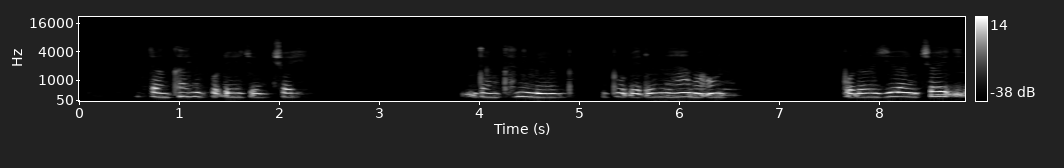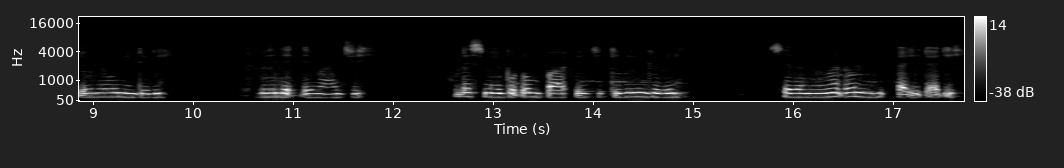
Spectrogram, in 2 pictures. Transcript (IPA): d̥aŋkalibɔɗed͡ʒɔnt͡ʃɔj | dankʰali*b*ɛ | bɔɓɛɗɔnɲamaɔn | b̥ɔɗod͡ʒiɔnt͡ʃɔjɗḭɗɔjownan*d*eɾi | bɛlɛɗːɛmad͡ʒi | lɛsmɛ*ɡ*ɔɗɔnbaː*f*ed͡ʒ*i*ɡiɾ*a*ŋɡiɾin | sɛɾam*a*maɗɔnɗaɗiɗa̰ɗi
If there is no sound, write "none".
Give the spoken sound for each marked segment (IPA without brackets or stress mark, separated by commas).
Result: m, d, b, f, i, i, ɛ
